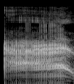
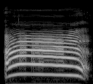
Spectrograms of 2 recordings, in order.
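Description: First: Low guttural scream from the throat. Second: High thin whining scream without throat; wimpy bitching yell; whiny fake scream. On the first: Showing the right way to scream, throaty roar. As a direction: scream from the throat like a real one. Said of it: "like that". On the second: Showing the wrong way to scream, whiny yell. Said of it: "That's, that's not screaming". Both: Shown as a demonstration.

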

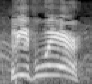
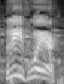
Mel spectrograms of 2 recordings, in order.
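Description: First: Indignant shout. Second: Said in the usual way. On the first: Real, not acted. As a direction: throw the question back at them, yelling. Told to leave the premises.

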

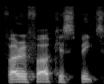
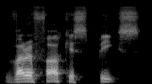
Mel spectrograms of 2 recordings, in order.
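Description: First: Said in the usual way. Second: VAROUFAKIS SPEAKS drawn out slowly and carefully; careful pronunciation. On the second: Real, not acted. Host reading out a tricky name from the chat, slow and careful. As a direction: say "Varoufakis speaks" slowly, minding each sound. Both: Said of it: "you gotta be careful how you say that".

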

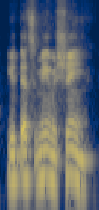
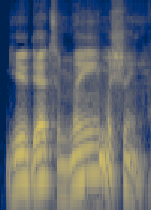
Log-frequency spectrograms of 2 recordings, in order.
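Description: First: Said in the usual way. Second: Slow, low, stretched-out scoring call; drawn-out call. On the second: Real, not acted. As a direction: draw out each word, low and unhurried.

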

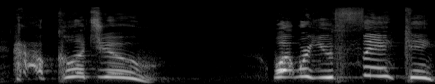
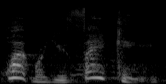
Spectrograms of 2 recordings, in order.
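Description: First: High, loud, slow accusing scold; scolding rebuke. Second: Low, slow, softer disappointed question; disapproving. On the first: Pastor mimics a scolding Jesus, high and loud. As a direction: hurl the blame like a disappointed judge. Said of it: "he doesn't say". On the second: Pastor pictures Jesus quietly disapproving of him. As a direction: let the disappointment sink in slowly. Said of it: "I just picture him saying to me". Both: Pretend.

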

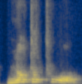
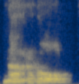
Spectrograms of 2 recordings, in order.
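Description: First: Slow British "Not at all" as "noto to", crisp t's and rounded o; British accent. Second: American "Not at all" as "naralo", soft flapped t's, a bit softer; American accent. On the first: Teacher contrasting American and British English for learners, British accent. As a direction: say "Not at all" slowly like a Brit. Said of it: "イギリス人だと". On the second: Teacher contrasting American and British English for learners, American accent. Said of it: "アメリカ人だと". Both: Shown as a demonstration.

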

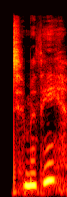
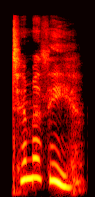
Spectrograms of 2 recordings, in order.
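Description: First: Higher, louder rising question; surprised question. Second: High-pitched falling cry of recognition; startled exclamation. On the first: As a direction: ask it in startled disbelief. Girl recognises him, unsure. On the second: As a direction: cry out the name on finding him. Second girl arrives, finds him. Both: Acted.

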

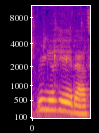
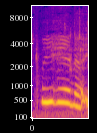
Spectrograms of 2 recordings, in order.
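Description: First: Said in the usual way. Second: Much higher and louder sing-song call; loud high coaxing. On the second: Real, not acted. A grandma coaxing her pet out of his shell, loud and high.

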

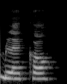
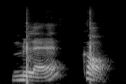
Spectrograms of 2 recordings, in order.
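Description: First: Said in the usual way. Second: "Mleko" split as mle, ko with a pause; two separate beats on "Mleko"; syllable by syllable. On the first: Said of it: "wyklaszczmy sylaby w wyrazie". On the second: Shown as a demonstration. Teacher clapping syllables for pupils, "Mleko" split in two. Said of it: "wyklaszczmy sylaby w wyrazie mleko".

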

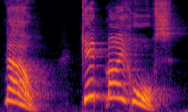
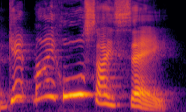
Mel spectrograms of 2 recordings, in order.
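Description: First: Put-on high, slow girlish command; imperious young girl. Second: Put-on louder, high girlish command; insistent young girl. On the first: Young Cathy ordering her cousin like a stable boy, high imperious voice. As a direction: order him like a servant, in a child's voice. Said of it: "as she would of one of the stable boys". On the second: Young Cathy repeating her order to Hareton, high insistent voice. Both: A narrator's reading.

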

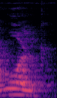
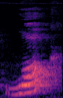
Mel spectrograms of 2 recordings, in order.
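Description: First: "walk" as "wolk", with the l heard; L wrongly sounded. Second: "walk" as "wok", no l; silent L. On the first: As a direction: show the mistake, an l in "walk". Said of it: "no se pronuncia walk". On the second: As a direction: model "walk" with the l left out, rising. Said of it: "Esa L no". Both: Shown as a demonstration.

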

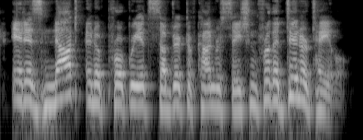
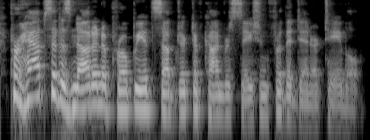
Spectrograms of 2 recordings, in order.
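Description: First: Stern repeat that cuts him off; a hard, final warning; sharply. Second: Light, easygoing tone, closing the subject; breezy and polite at the table; cheerfully. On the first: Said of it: "repeated Father sharply". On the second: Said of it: "said Father cheerfully". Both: A narrator's reading.

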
